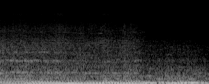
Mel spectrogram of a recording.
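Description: Deep, steady rumble with a hiss over it from a TV show's soundtrack; the hiss cuts off about one and a half seconds in and the rumble fades near the end.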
